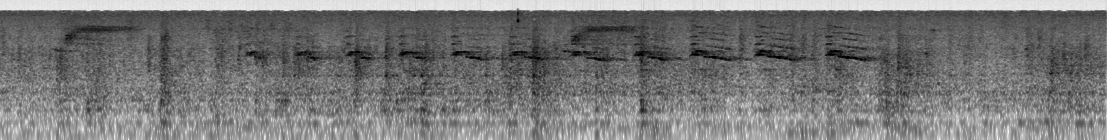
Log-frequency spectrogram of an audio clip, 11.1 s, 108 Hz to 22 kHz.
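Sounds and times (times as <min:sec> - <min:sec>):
bird chirping: 0:02.5 - 0:08.8.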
